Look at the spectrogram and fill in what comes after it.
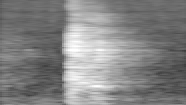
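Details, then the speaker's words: Young child, described as her little girl, in a household where everyone is ill and coughing wet, gives one short, loose, productive cough; wet cough. "Voilà, vous entendez ma petite poulette tousser. Donc tout le monde tousse gras."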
